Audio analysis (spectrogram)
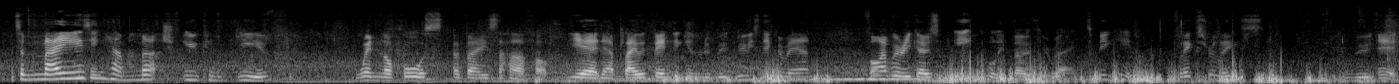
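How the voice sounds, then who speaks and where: A woman working as a horse-riding instructor, calling out short, insistent, repeated coaching commands in an outdoor arena. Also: lowish voice. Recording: outdoor noise over camera microphone. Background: outdoor ambient noise.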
